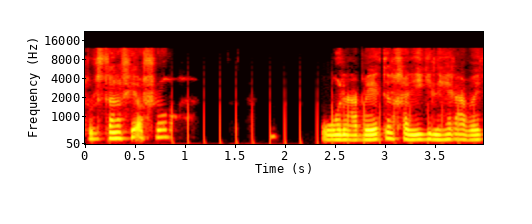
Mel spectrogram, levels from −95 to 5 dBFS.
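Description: Speech, with a train of clicks from 0.88 to 3.91 s. Regular ticks come 6.3 per second, about 10 dB above the speech, likely from electrical interference.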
